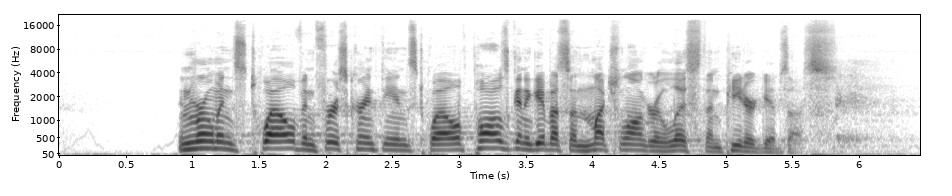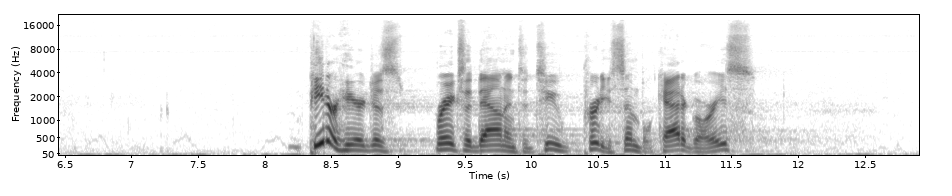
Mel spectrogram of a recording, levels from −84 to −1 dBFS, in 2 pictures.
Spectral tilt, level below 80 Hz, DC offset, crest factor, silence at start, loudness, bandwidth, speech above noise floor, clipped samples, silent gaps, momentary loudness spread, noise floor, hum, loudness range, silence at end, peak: -5 dB/octave; -60 dBFS; under 0.1%; 20 dB; 0.9 s; -25 LUFS; 19 kHz; 37 dB; under 0.1%; none; 13 LU; -62 dBFS; none; 9 LU; 1.25 s; -6 dBFS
